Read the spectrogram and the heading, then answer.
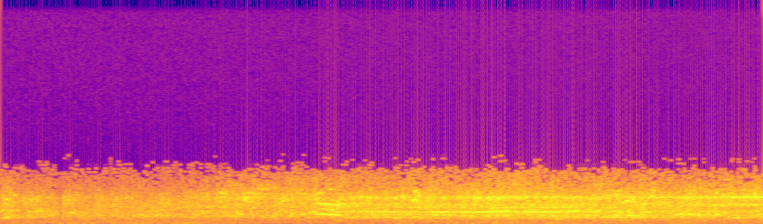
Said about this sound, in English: Another capacity crowd on hand today.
